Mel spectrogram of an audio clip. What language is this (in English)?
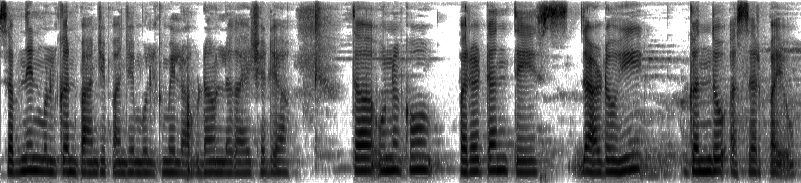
Sindhi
